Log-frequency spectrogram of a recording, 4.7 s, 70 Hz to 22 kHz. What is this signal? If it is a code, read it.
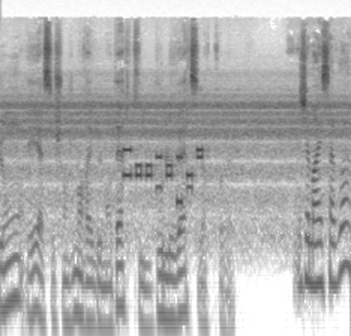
Multi-frequency trunk signalling (R1, as on North American trunks), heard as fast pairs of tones, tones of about 70 ms, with phone line noise and speech in French. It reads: KP 668673 ST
